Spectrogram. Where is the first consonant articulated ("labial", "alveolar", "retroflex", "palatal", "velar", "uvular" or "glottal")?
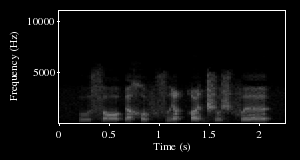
alveolar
